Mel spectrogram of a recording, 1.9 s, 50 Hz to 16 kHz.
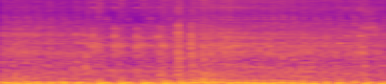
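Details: Honda Biz 100/110 (Pop 100/110 engine) idling with a light, fast tapping knock over the exhaust beat, steady with engine speed; cam chain tensioner/cam chain noise warned about, worn engine suspected.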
